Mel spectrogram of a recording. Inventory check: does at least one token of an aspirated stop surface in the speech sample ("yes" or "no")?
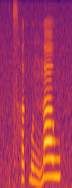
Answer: yes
